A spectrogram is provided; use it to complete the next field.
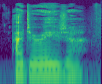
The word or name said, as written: agerasia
